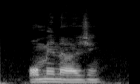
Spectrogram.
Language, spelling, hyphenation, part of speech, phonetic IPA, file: Portuguese, homenagem, ho‧me‧na‧gem, noun, [o.meˈna.ʒẽɪ̯̃], LL-Q5146 (por)-homenagem.wav
- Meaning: 1. homage (in feudalism, the formal oath of a vassal to his or her lord) 2. homage (demonstration of respect)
